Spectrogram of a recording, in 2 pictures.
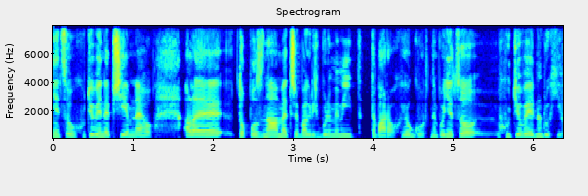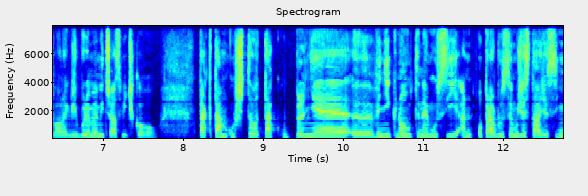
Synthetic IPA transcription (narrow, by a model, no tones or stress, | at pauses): ɲɛt͡so̞xucovjɛnɛpr̥iːjɛmnɛːɦo̞ʔalɛt̪o̞po̞znaːmɛt̪r̥ɛbaɡdɪʒbudɛmɛmiːt̪ːvaɾo̞̰xjoɡuɾt̪nɛbo̞ɲɛt͡so̞xucovjɛjɛdno̞duxiːɦoalɛɡdɪʒbudɛmɛmit̪rɛbasvit͡ʃkovo̰wt̪akt̪amʔuʃt̪ot̪akʔuːpl̩ɲɛvɲɪkno̞wt̪nɛmusiːʔa̰ʔopɾavdusɛmuːʒɛst̪aːt̪ʒɛsɪ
